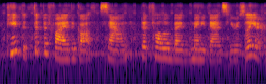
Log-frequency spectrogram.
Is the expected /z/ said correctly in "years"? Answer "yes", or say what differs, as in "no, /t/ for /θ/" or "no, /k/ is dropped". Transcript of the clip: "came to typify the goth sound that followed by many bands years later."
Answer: yes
